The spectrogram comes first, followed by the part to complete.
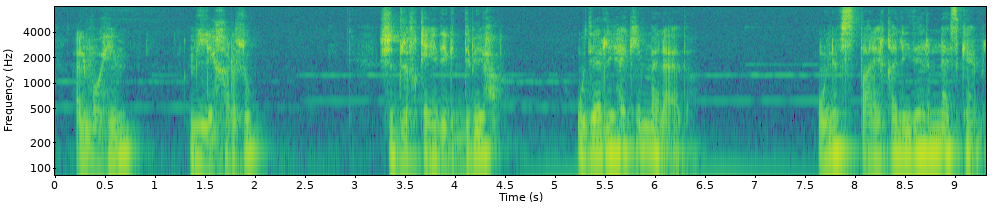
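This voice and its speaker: A man's medium-pitched voice in a Moroccan accent, moderate in pace with long, frequent pauses, fairly even intonation and music in the background. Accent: Moroccan Darija. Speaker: storyteller. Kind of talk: horror story narration.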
